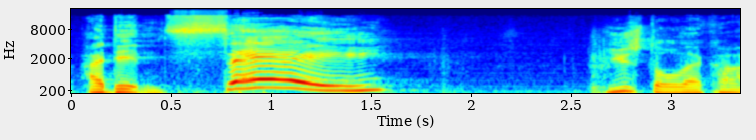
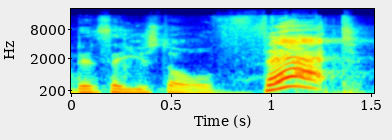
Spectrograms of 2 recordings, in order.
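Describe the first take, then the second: First: The word 'say' is stressed. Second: The word 'that' is stressed.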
